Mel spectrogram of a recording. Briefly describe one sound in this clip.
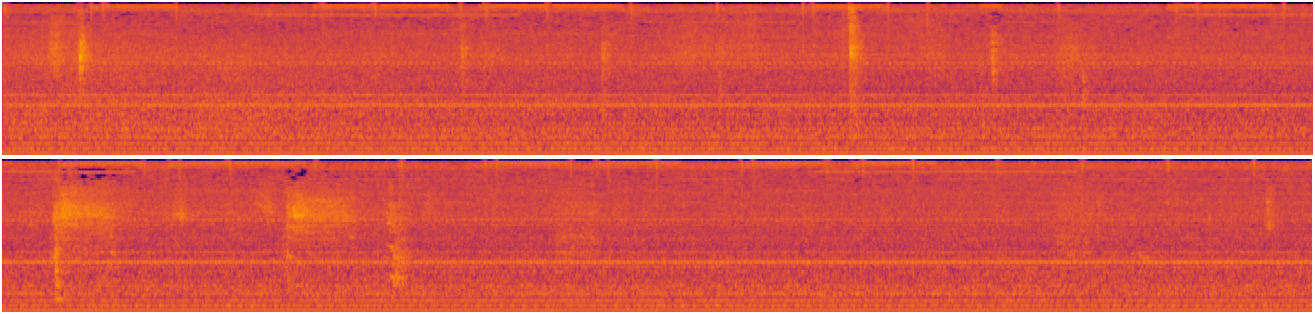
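A bus engine hums steadily while idling.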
